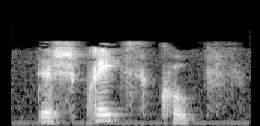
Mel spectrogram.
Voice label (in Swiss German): "spritzkopf", alsace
